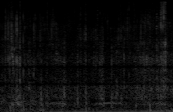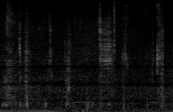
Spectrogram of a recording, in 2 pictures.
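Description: Faint chewing and mouth sounds of people eating grilled pork lettuce wraps, with a few light clicks of chopsticks scattered through, the clearest about four seconds in and near the end.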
